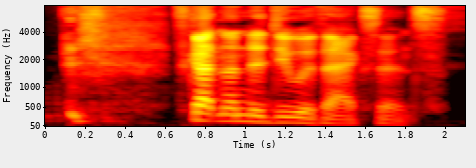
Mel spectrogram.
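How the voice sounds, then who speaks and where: Male podcast co-host, bright voice with a lively swing, teasing and quick to laugh. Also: mid-range voice. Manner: teasing, laughs often, quick back-channel replies. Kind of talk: casual rewatch podcast chat.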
